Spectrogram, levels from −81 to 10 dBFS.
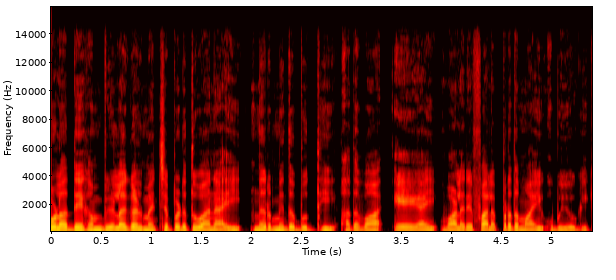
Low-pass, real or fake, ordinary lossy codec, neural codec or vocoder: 14.4 kHz; real; none; none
